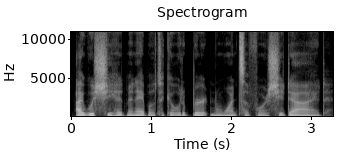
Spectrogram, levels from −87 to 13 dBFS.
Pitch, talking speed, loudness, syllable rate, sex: 170 Hz, 255 wpm, -21 LUFS, 5.7 syllables/s, female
